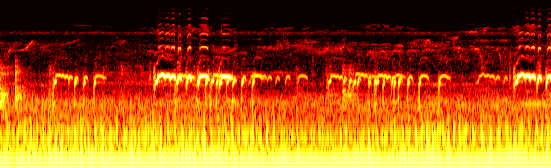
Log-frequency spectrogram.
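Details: Several local zebra doves singing as a lure to spur other doves to sing: overlapping series of soft, hooked cooing notes, one close bird giving a louder rolling phrase twice, over a steady low rumble.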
